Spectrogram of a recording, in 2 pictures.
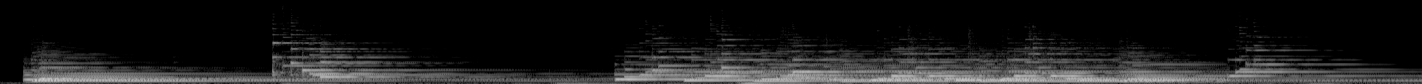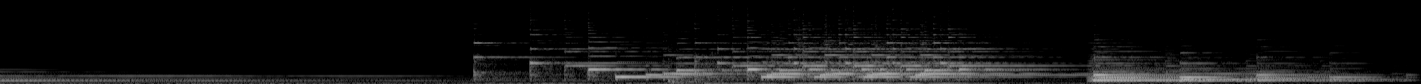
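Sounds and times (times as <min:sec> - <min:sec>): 
music: 0:00.0 - 0:28.4.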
